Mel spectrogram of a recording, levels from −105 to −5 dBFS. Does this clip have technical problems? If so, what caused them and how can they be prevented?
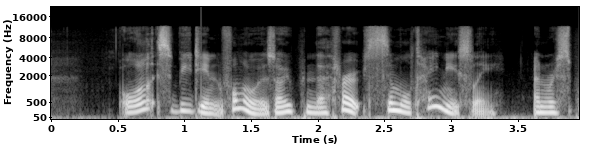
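Yes. From 1.13 s to the end of the speech, de-emphasis applied wrongly dulls and muffles the sound. A treble-cut filter meant to reverse pre-emphasis was used on audio that had none, or was applied a second time, so the response slopes smoothly downward, about 11 dB lower at 10 kHz than at 1 kHz. On a spectrogram the upper bands are weaker from 1.13 s onward. Prevention: track whether pre-emphasis was applied and de-emphasise exactly once.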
